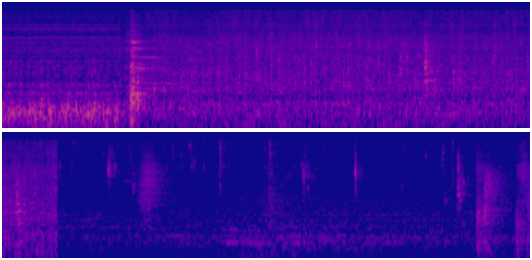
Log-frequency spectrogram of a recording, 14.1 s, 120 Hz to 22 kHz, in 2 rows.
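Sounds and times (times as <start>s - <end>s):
broth bubbling crackle: 0.0s - 7.8s.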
